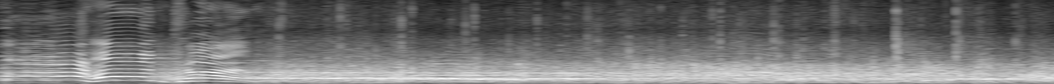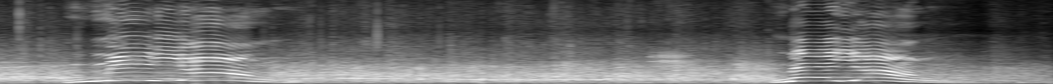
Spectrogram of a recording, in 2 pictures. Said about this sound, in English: Come on, let's give her a hand clap.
